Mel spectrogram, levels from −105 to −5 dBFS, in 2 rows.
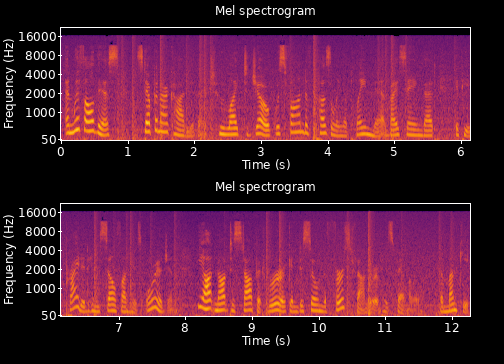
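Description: The clip is speech, and nothing is technically wrong with it; the room's background noise sits about 14 dB below the voice.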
